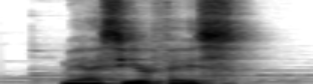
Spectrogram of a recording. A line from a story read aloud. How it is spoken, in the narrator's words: The holder will laugh kindly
